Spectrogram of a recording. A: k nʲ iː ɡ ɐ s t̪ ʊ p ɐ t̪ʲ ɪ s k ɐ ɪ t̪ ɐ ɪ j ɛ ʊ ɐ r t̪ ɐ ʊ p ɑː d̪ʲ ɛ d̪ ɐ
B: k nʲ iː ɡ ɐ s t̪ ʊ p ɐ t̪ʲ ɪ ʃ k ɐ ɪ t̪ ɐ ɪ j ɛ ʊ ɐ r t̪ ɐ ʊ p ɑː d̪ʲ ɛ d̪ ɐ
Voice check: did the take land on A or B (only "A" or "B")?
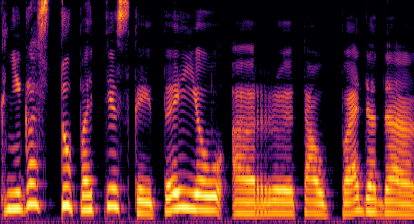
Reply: A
